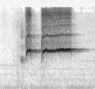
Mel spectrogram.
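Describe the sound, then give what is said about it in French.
A shrill whistle from the 'autorail baleine' railcar sounds twice at Nîmes station, France, as it departs for the port of Gros du Roi: a short high blast, then a longer sustained one that holds steady before fading, with a low rumble underneath and no talking. “Le voyage commence en gare de Nîmes à bord du fameux autorail baleine qui file trois fois par jour vers le port du Gros du Roi.”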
